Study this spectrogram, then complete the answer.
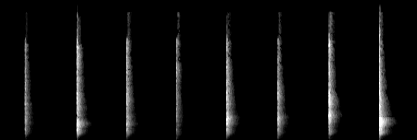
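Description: Hands clap together eight times in a slow, even rhythm about a second apart, each a sharp, dry, close smack followed by a short decay and silence. The claps sound like a single source, not a crowd.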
